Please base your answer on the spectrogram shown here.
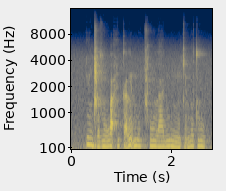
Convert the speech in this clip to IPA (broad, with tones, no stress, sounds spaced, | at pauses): k ĩ˦ d͡ʑ o˨ z ũ˨ w ä̰˦˨ h i˦ k ä̰˦˨ l ĩ˦˨ m u˦ t͡ɕʰ ũ˦ l a˦ ɪ̯ ŋ u˦ ɲ ũ˨ t͡ɕ ã˦˨ n o˦ t ũ˦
